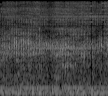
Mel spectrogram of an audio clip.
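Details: Vintage Varney Docksider diecast model locomotive, after cleaning, oiling and easing brush spring tension: fast dry ratcheting gear chatter runs steadily under a thin motor hum, gear-mesh noise in the drive train; a hesitation possibly from the drive rods.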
